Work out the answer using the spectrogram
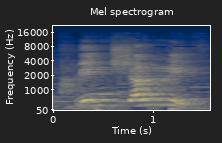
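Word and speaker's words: مِن شَرِّ: Nah, tapi kalau dalam surah Al-Falaq ini huruf sya itu ya dia harus lidahnya kita ini agak lain sedikit. Min syarri.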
